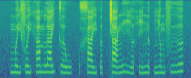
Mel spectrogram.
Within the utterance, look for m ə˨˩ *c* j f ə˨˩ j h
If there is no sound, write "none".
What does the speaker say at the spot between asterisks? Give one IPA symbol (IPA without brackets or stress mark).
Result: none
